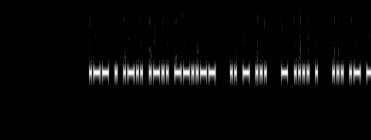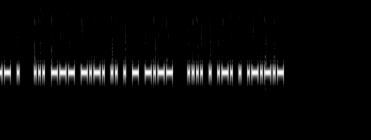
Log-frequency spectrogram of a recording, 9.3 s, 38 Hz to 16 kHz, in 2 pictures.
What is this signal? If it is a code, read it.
Morse code, heard as a keyed tone, about 46 wpm, 700 Hz. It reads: WELL, ITS THE SAME SOCIETY HERE.
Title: Sentences from Top 1000 Words - Review Part 4 - 45wpm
